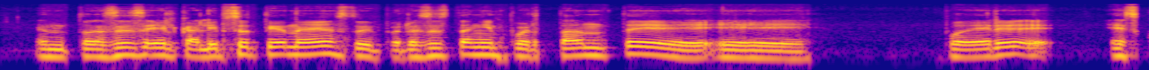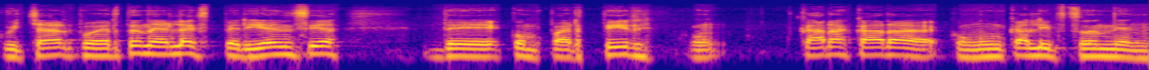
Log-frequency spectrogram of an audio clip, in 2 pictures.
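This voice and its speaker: A man has an unremarkable speaking voice at medium pitch, talking fairly slowly with fairly even intonation and very even loudness in a dry, close sound with no echo. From Costa Rica, San José. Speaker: calypso musician. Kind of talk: radio panel discussion. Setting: studio.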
